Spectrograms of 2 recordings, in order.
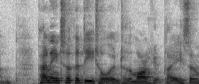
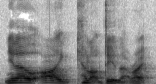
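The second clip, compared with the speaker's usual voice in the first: plain reading voice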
